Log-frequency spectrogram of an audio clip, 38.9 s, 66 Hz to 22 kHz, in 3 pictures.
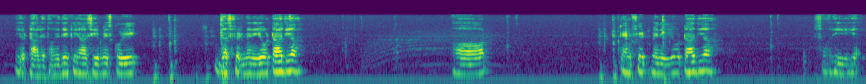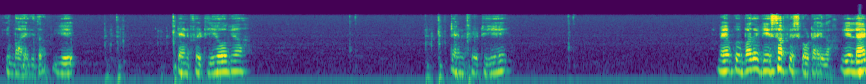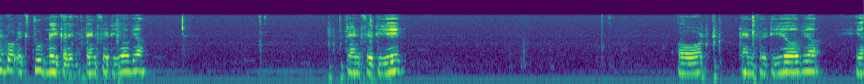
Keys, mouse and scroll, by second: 4.4 middle click, 5.3 scroll down 1, 5.4-7.6 middle drag, 7.5 click, 7.6 click, 10.6-11.2 scroll down 1, 11.5 click, 12.2 Escape, 13.1 click, 16.2-17.2 scroll down 1, 18.2 click, 21.4 click, 23.5 scroll up 1, 25.2 click, 33.8-34.1 scroll up 1, 34.9 click, 37.8 scroll down 1.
